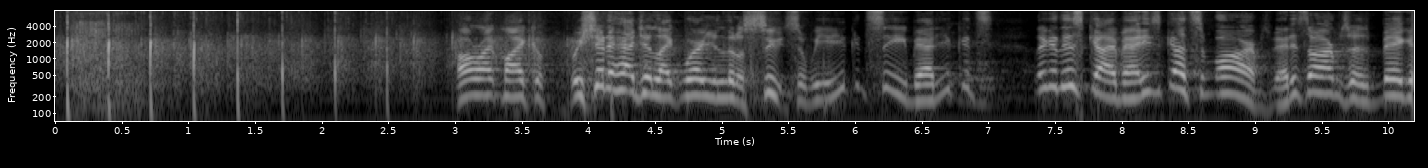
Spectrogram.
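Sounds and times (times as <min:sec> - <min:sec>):
audience clapping welcoming a guest to a church stage: 0:00.0 - 0:04.3
speech: 0:03.0 - 0:10.1.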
